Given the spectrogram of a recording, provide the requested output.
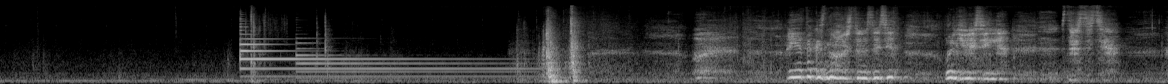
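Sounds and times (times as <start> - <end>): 
doorbell ringing: 2.4 - 5.9
speech: 7.9 - 10.4.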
